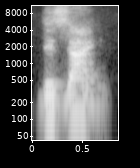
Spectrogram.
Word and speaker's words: design: Uh the designate to deliver efficient design the G is silent design.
